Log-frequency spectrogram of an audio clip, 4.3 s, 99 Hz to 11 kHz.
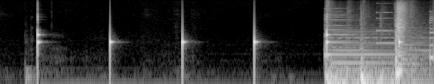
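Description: Logic Pro's metronome counting in one bar at 83 BPM: four clicks about 0.7 s apart, the first higher-pitched as the downbeat accent. About three seconds in, the Crate Digger drum kit starts playing over pitched musical parts, played live from the Launchpad X pads as recording starts.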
